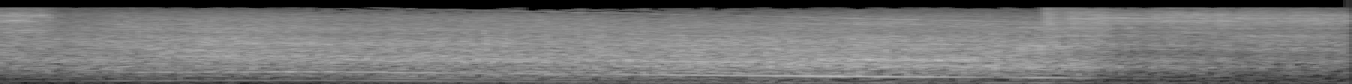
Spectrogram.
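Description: An angle grinder's motor winds down after being switched off.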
